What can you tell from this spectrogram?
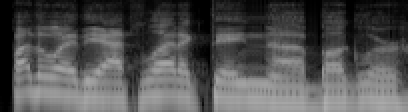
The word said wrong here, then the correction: Brugler: who Bugler, I don't know how to pronounce it. – Bugler. – What? Brugler. I said Bugler. – Brugler. Yes, you did.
